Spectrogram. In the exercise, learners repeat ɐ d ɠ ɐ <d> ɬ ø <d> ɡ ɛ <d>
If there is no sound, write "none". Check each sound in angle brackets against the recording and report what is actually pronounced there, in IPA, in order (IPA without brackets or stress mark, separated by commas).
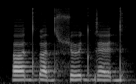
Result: d, d, d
